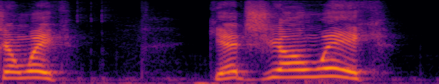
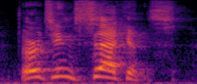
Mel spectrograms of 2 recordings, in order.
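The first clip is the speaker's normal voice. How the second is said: loud, high, slow hyped touchdown call; play-by-play call; 4 semitones higher, 8 dB louder, slower than usual. Acted. Streamer calling the Evans touchdown for viewers, announcer hype.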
